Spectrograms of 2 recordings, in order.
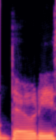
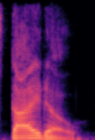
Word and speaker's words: Dido: If it did exist, it would probably mostly be you, maybe a couple Doty songs. Dido. It's Dido. Oh, thank you. Pronounced Dido. That's like, yeah, like with the Eminem song, right?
